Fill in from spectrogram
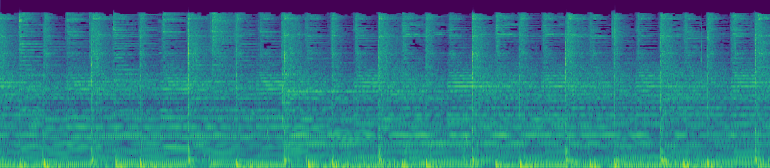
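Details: Guitar-led country-style music plays with a steady plucked beat and drums, and no animal sound is heard.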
